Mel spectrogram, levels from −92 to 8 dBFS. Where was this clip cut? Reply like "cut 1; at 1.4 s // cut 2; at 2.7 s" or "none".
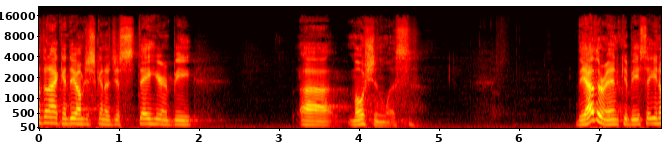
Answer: none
